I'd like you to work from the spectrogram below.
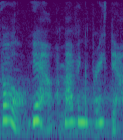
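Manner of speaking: high, sing-song "oh yeah, breakdown"; a lightly mocking high inner voice; mock realization. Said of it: "and it's like".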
